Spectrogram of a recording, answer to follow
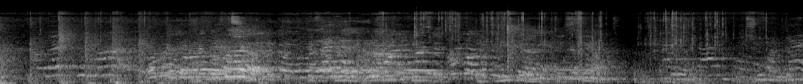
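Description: Overlapping chatter of several children and young people talking at once, no single voice clear.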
